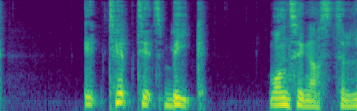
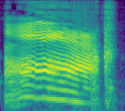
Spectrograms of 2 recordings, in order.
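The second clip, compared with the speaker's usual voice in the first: high loud caw; crow battle cry; 12 semitones higher, 5 dB louder than usual. Acted. Crow leader rallies the flock, shrieking ark. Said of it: "an angry, life-affirming battle cry".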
